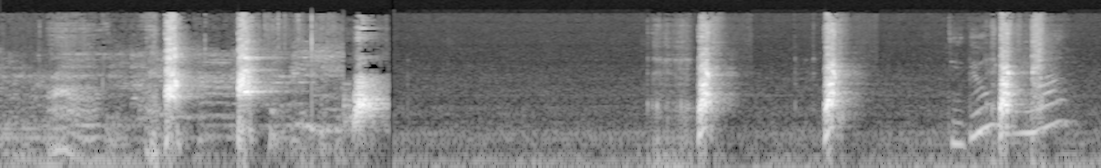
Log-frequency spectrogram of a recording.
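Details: Maltese dog barking in a compilation of Maltese dogs and puppies doing tricks: sharp bark bursts, three close together, then two more spaced about a second apart and a final pair, with speech early on.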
